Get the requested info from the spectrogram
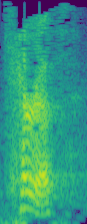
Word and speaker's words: Cherith: In fact, the very word Cherith, means, the H is silent in that, means to separate or to cut away.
